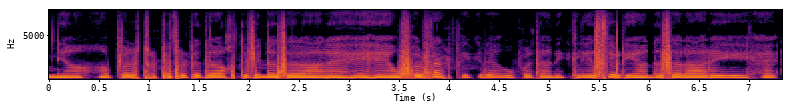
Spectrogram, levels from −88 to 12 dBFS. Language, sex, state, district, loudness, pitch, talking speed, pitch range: Hindi, female, Punjab, Pathankot, -14 LUFS, 235 Hz, 180 wpm, 230-240 Hz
